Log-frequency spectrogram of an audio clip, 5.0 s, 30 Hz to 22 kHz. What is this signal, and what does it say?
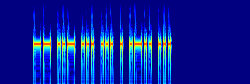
Morse code, heard as a keyed tone, about 25 wpm, 700 Hz. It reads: MUSSELS
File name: practice / 25wpm / Difficult Words with Hints - 25wpm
